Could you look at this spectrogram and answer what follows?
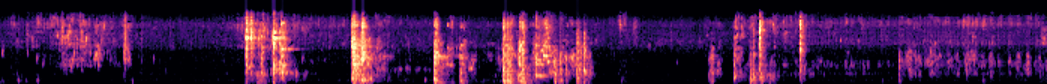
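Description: Intermittent splashing and clinking bursts while dishes are washed in a kitchen sink, with water dripping and brief clatter of pots and cutlery separated by short quiet gaps, no talking.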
